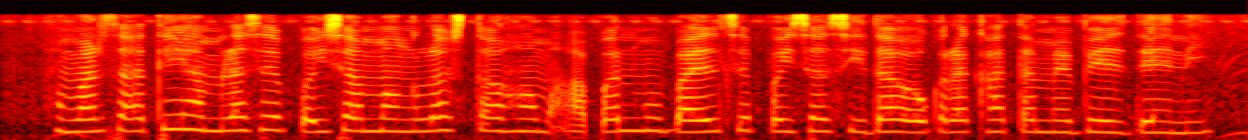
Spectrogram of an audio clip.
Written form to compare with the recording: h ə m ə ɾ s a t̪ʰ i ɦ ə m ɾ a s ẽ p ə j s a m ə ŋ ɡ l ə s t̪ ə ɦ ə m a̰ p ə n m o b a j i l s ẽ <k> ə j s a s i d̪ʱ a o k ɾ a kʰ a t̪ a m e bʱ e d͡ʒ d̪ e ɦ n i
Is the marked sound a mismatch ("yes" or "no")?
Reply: yes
